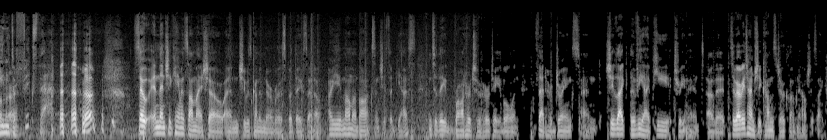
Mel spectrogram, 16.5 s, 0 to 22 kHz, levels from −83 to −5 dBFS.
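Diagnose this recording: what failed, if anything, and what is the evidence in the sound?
The failure is overdone noise removal in the call-processing stage. From 9.58 s to the end at 16.55 s, the room noise, about 19 dB below the speech before that point, collapses into near silence with sparkling specks. The suppressor is set too aggressively. It drives individual frequency bands down or out whenever they sit near its noise estimate. Low-level parts of the speech fall under that threshold and vanish along with the background.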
